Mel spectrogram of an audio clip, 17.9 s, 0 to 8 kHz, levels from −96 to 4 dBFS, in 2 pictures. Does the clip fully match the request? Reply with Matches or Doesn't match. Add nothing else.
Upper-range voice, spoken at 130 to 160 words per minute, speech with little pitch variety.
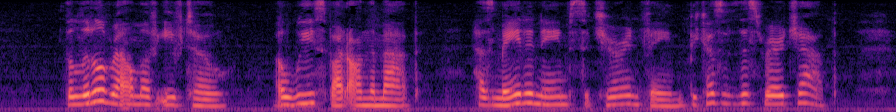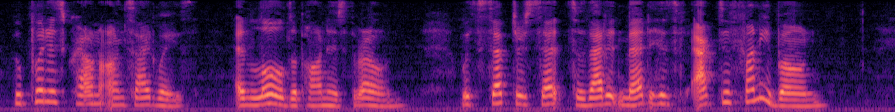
Doesn't match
